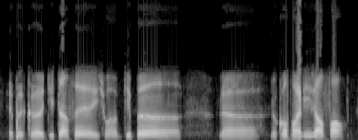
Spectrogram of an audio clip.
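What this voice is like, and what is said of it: Cartoon character voice imitation. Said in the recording (French): “j'ai eu droit à une imitation de Titeuf”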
